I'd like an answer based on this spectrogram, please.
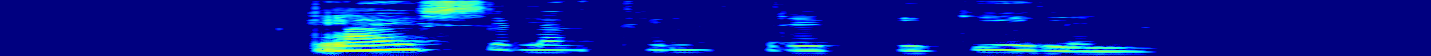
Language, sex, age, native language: Icelandic, female, 30-39, Icelandic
